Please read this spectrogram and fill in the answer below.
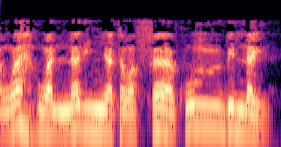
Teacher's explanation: قرأ قالون بإسكان الهاء على التخفيف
